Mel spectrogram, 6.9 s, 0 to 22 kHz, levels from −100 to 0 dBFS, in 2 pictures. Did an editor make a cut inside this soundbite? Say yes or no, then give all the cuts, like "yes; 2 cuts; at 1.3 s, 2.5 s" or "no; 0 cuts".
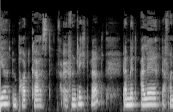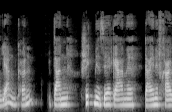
no; 0 cuts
